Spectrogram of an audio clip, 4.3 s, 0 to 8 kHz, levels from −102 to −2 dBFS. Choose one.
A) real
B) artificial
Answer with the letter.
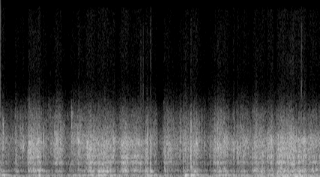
A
